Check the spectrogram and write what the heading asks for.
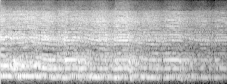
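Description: Male voice reciting a naat unaccompanied, holding a long sung note that slowly falls in pitch and fades away near the end.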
